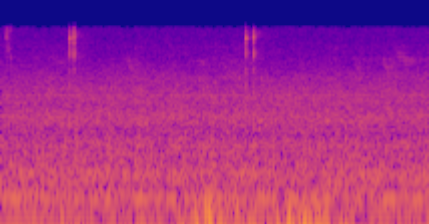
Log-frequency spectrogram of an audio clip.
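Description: Computer mouse clicking twice, about a second in and again about halfway through, each a short sharp tick over a low steady background hum.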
